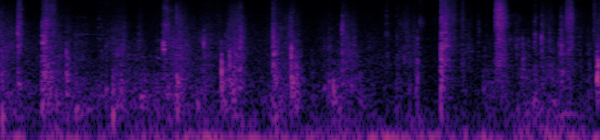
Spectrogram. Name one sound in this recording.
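Footsteps walk away across a room.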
